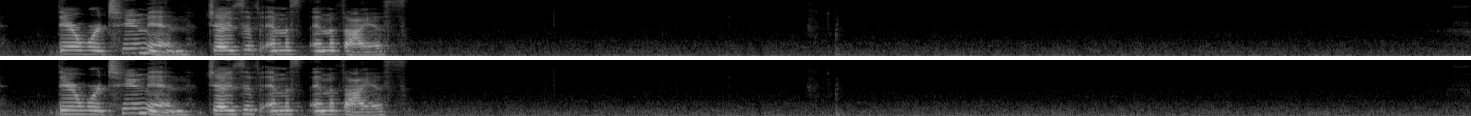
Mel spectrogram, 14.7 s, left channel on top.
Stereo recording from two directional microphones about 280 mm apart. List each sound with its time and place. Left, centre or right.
0.6 s a woman's voice: left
